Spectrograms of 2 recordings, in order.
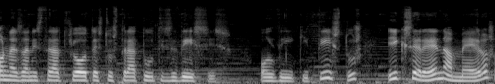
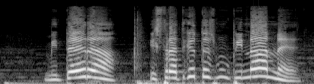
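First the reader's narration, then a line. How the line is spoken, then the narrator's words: Small boy calling from wall. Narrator (Greek): φώναξε ο μικρός γιος πάνω από τη δυτική πλευρά του τείχου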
